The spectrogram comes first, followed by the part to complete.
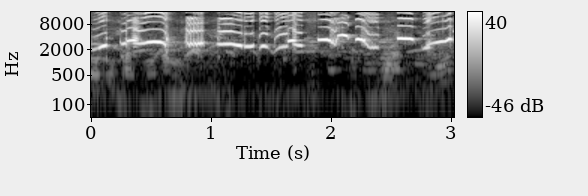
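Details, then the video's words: Continuous lively Oriental magpie-robin song: loud whistled notes tumbling one after another, rising and falling with quick slurs and short buzzy touches, roughly a dozen phrases in three seconds, meant to spur other magpie-robins to sing. "dijamin Kacer lain ikut bunyi"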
